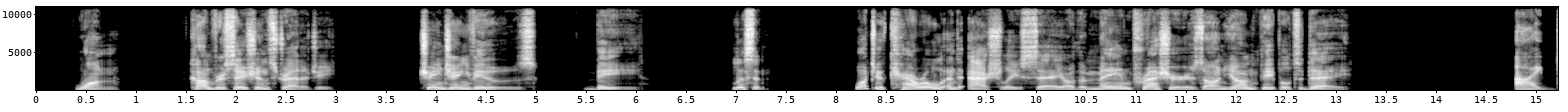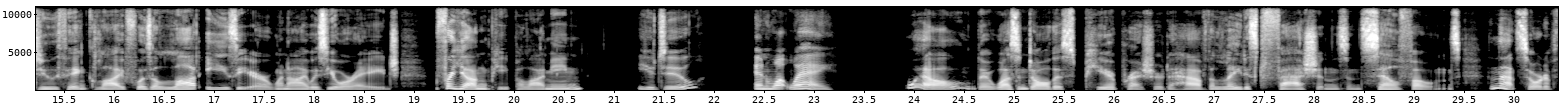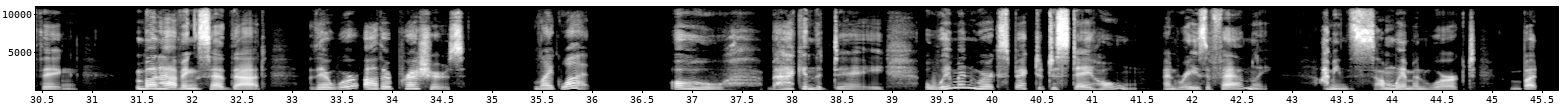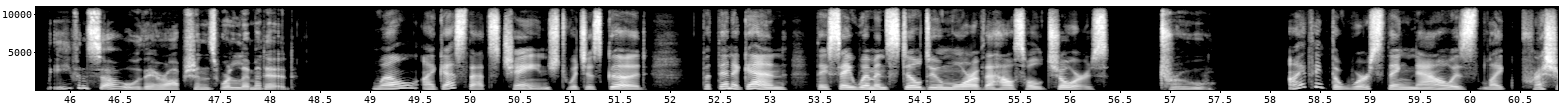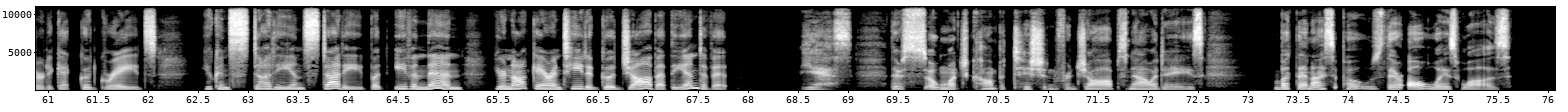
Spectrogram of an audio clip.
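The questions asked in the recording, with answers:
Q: What do Carol and Ashley say are the main pressures on young people today?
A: Peer pressure to have the latest fashions and cell phones, and pressure to get good grades amid competition for jobs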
